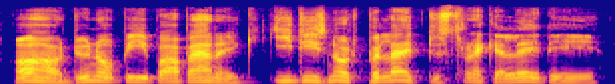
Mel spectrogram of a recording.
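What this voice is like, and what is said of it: Bad put-on French accent. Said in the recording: “That was a terrible accent. ... Phonetically accurate. ... Aquaman does not like the French.”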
